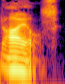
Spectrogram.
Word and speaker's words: Ilse: But when they came to the U.S., they pronounced it Iles, I-L-S-E. But if you say something, Iles, to somebody, and I spent a lot of my life spelling my name for people.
